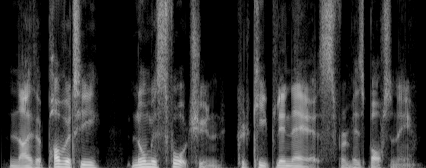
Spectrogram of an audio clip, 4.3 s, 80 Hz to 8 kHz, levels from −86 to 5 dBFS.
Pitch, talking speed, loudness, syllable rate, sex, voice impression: 100 Hz, 140 wpm, -20 LUFS, 5.3 syllables/s, male, masculine, adult-like, cool, sincere, slightly calm, slightly mature, slightly elegant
